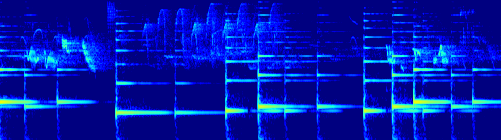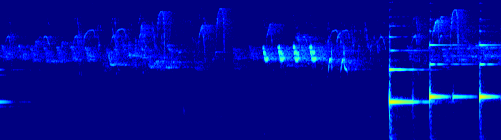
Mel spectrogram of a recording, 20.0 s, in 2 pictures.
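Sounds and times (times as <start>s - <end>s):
slow piano notes: 0.0s - 1.8s, 2.4s - 10.1s, 17.8s - 20.0s
birds chirping and twittering: 0.0s - 20.0s.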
